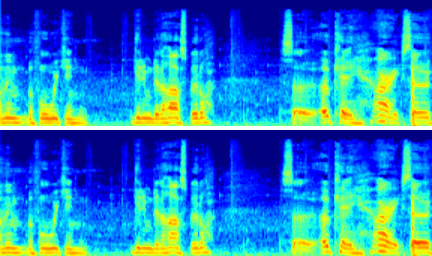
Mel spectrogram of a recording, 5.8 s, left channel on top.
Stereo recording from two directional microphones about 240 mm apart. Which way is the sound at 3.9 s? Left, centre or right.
Right.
